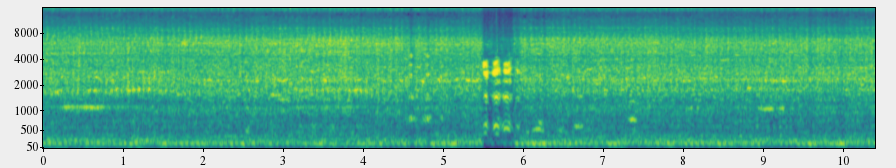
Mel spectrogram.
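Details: 1980 Chevette barn find, inline four-cylinder GM engine, sat about a year, running on gas poured into the carburetor: steady, even low idle with no misses or knocks; normal idle.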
